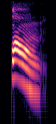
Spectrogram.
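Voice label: "beng4", Mandarin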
